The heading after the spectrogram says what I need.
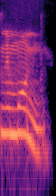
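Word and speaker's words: pneumoniae: ई लगा देना है, पी साइलेंट होता है इसमें, यस मैम। PNEU MONIA और ई लगा दीजिए लास्ट में, स्ट्रेप्टोकोकस निमोनी, ठीक।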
